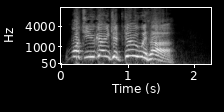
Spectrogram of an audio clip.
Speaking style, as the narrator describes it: he shouted

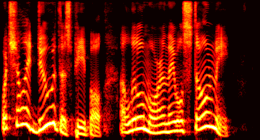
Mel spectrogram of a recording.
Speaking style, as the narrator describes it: Moses cried out to the Lord

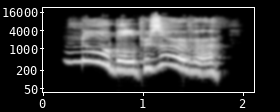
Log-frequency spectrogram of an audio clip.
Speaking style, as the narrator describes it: cried

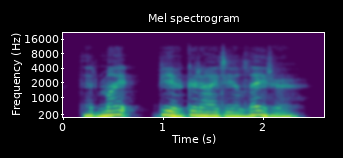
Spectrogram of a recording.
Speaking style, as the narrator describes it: Estelle said quietly

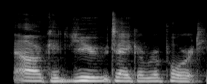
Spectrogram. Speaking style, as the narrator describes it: he growled

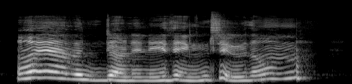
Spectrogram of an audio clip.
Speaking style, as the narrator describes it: whined Calico, trembling

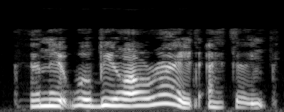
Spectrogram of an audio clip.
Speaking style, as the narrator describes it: she said shakily

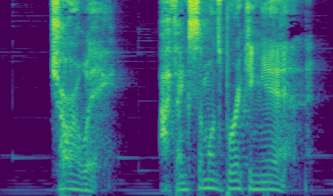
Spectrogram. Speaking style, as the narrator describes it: quietly whispered

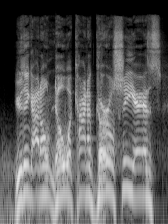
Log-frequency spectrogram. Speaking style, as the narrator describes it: shouted

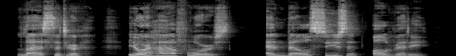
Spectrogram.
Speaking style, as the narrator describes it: said Jane, laughing

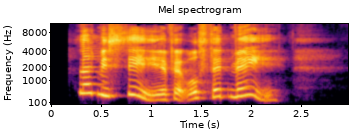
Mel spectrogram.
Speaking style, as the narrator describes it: Cinderella, who was looking on and admiring their efforts, said laughingly

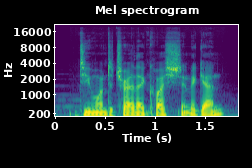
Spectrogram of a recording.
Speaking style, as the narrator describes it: I asked

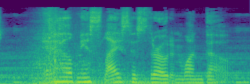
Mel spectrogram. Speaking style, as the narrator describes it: she murmured

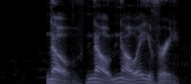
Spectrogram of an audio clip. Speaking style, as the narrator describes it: I said, my voice shaking

